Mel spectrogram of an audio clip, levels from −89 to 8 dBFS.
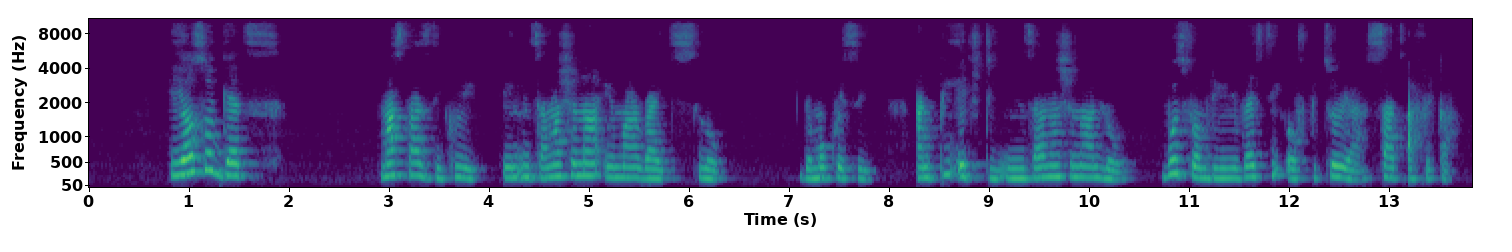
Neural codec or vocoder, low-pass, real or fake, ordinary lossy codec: autoencoder, 48 kHz, 128 numbers a frame, DAC-VAE, trained on Japanese speech; 9.9 kHz; fake; AAC, 32 kbps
